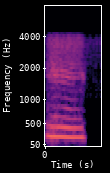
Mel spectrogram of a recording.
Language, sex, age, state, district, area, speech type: Manipuri, female, 45-60, Manipur, Churachandpur, urban, conversation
